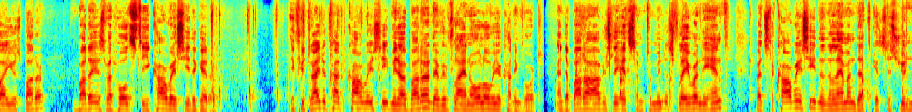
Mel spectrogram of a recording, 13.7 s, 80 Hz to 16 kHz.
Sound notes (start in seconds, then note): 4.2 chopping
